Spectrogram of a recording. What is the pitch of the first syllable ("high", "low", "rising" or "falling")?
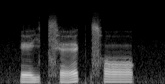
low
